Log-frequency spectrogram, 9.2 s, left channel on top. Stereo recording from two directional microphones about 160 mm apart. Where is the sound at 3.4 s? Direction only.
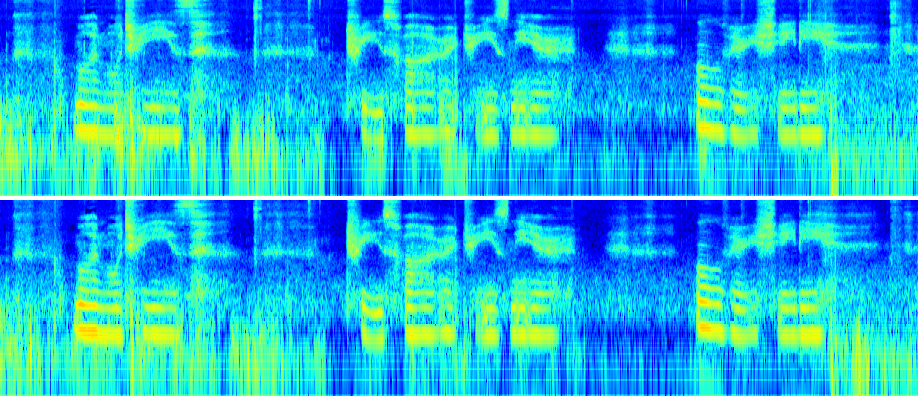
30° right (ahead or behind).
